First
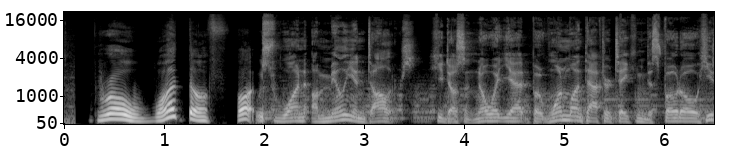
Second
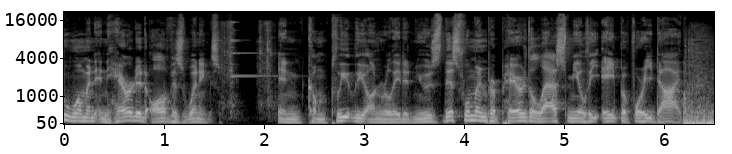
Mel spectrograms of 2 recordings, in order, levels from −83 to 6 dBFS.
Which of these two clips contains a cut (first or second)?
first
